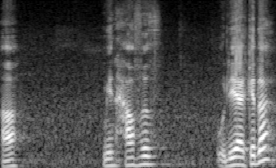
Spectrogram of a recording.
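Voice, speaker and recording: A woman's voice: low-pitched, lively intonation, a little fast, slight background noise. A woman with an Egyptian accent teaching a class of children in call-and-response, asking questions and repeating their answers back.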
